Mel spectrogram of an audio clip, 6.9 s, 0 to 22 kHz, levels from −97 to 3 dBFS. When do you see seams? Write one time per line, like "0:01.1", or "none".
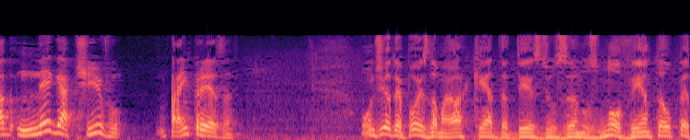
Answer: none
